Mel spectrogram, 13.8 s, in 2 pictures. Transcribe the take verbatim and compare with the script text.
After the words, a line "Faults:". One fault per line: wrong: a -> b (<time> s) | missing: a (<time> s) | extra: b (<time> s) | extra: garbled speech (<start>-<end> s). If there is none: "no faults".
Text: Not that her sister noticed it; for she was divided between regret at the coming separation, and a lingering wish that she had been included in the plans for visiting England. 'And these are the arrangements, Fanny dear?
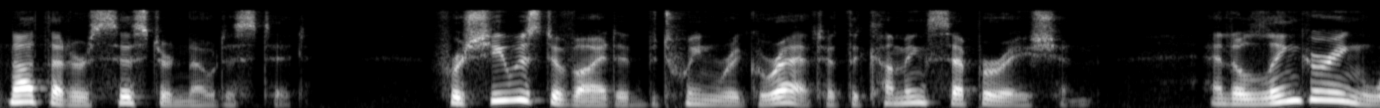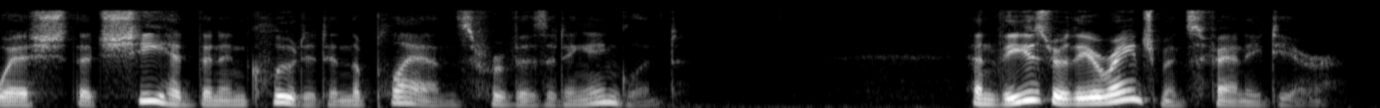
Not that her sister noticed it; for she was divided between regret at the coming separation, and a lingering wish that she had been included in the plans for visiting England. 'And these are the arrangements, Fanny dear?
Faults:
no faults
